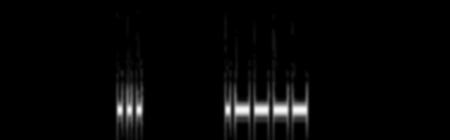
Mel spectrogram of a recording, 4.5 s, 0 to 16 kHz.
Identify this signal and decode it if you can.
Morse code, heard as a keyed tone, about 25 wpm, 700 Hz. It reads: S 1
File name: course / 25:10wpm / 092 Lesson 16d - Letter c - Two Characters 25wpm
